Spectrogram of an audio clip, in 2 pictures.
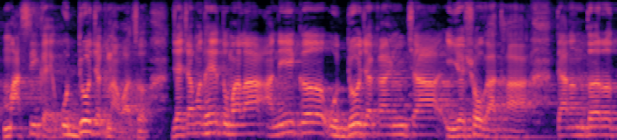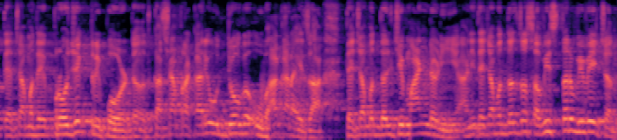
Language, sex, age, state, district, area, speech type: Marathi, male, 45-60, Maharashtra, Satara, urban, spontaneous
